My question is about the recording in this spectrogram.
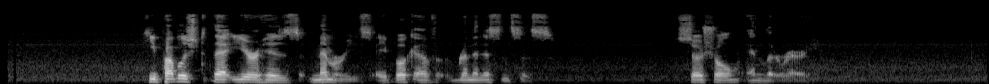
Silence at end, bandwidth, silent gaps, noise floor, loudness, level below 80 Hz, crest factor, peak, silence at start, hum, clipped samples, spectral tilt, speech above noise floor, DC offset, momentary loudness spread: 1.85 s; 11.5 kHz; none; -58 dBFS; -23 LUFS; -66 dBFS; 26 dB; 0 dBFS; 1.45 s; none; under 0.1%; -4 dB/octave; 35 dB; under 0.1%; 16 LU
